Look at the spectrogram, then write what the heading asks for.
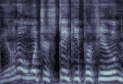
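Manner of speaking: high-pitched mock cartoon boy; Ash Ketchum. Fan retells Ash at the perfume shop, high imitated boy voice. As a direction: imitate a kid's snub, pitched well up. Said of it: "He's just like".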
